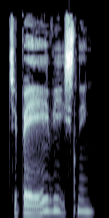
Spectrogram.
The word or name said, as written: TILBAGEVISNING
